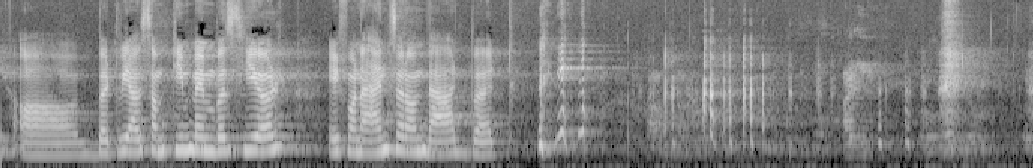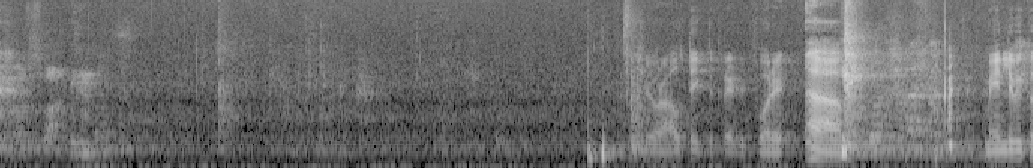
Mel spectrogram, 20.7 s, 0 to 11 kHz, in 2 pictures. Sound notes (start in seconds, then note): 6.4 laughter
